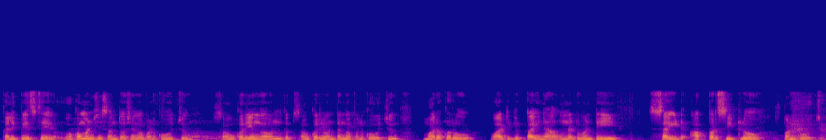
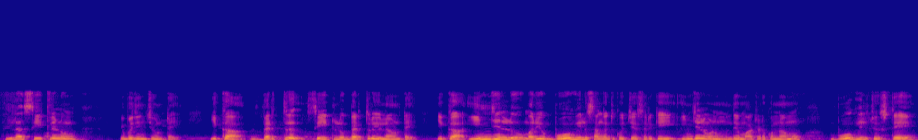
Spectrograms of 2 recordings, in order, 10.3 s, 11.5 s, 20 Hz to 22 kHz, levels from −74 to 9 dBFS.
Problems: none marked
